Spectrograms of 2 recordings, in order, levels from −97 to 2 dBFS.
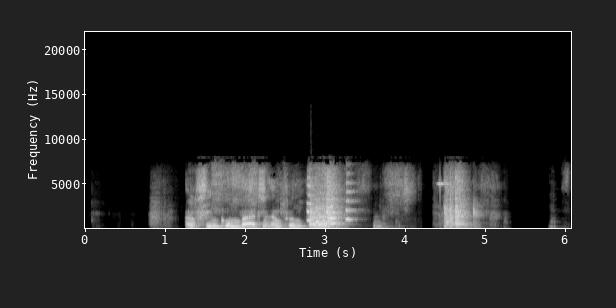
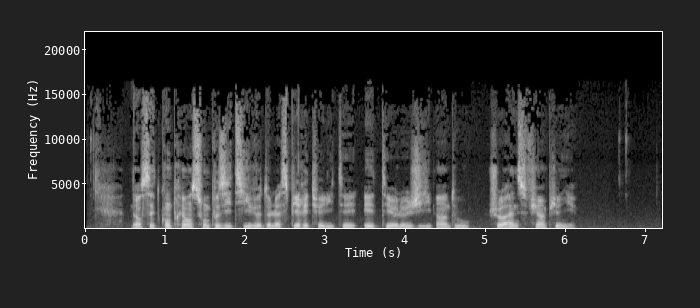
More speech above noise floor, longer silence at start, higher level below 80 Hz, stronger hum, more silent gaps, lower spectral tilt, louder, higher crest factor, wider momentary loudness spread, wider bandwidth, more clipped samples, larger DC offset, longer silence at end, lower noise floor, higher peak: first, 48 dB vs 37 dB; first, 0.85 s vs 0.15 s; about the same, -58 dBFS vs -56 dBFS; neither; first, 4.26-4.33 s vs none; first, -4 dB/octave vs -2.5 dB/octave; first, -16 LUFS vs -20 LUFS; about the same, 18 dB vs 20 dB; first, 24 LU vs 12 LU; second, 8 kHz vs 16.5 kHz; neither; neither; about the same, 1.1 s vs 1.1 s; first, -64 dBFS vs -58 dBFS; about the same, 0 dBFS vs -2 dBFS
